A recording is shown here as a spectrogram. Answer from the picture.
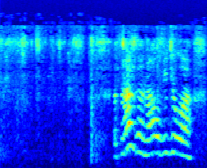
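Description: A child speaking a few words in the second half, after a quiet pause of about a second.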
